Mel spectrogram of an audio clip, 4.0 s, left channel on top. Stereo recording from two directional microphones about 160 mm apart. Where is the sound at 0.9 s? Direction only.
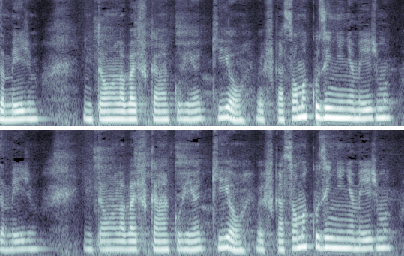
35° left (ahead or behind).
